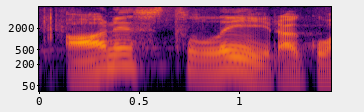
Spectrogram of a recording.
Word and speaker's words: honestly: 자, 솔직히라고 할 때 honestly라고 하는데요. 이제 T 발음이 중간에 발음이 잘 안 되는 경우가 많이 있습니다.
